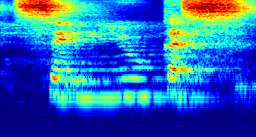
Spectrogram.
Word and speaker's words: Seleucus: ambassador of seleucus nicatore the pronunciation is cellucas you have to remember this it is though the spelling is a little different from my pronunciation the correct pronunciation pronunciation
